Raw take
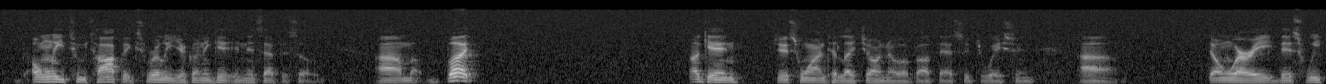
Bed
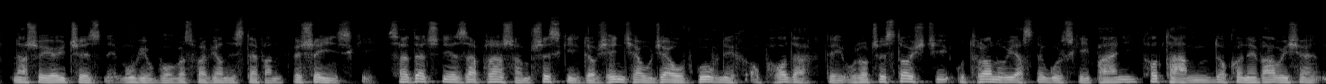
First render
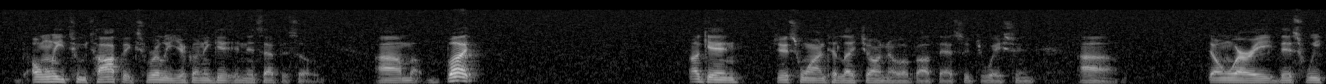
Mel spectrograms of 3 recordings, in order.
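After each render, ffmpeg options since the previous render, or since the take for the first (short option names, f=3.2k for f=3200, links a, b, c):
-af "afftdn=nr=7:nf=-44"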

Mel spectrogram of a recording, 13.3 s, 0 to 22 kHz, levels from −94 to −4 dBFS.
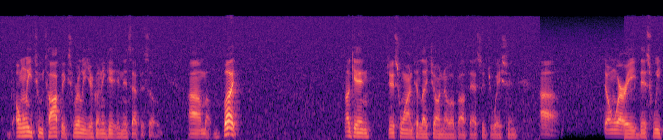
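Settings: -filter_complex "[0:a]asettb=1/sr,asplit=3[a][b][c];[a]atrim=end=2.584[d];[b]atrim=start=2.58:end=4.12,asetpts=PTS-STARTPTS,afade=t=in:d=0.004:c=qsin,afade=t=out:st=1.536:d=0.004:c=qsin,equalizer=f=74:w=2:g=-14[e];[c]atrim=start=4.116[f];[d][e]acrossfade=d=0.004:c1=hsin:c2=qsin[g];[g][f]acrossfade=d=0.004:c1=qsin:c2=hsin,asettb=1/sr,asplit=3[h][i][j];[h]atrim=end=10.804[k];[i]atrim=start=10.8:end=12.49,asetpts=PTS-STARTPTS,afade=t=in:d=0.004:c=qsin,afade=t=out:st=1.686:d=0.004:c=qsin,highpass=300,lowpass=6.4k[l];[j]atrim=start=12.486[m];[k][l]acrossfade=d=0.004:c1=hsin:c2=qsin[n];[n][m]acrossfade=d=0.004:c1=qsin:c2=hsin"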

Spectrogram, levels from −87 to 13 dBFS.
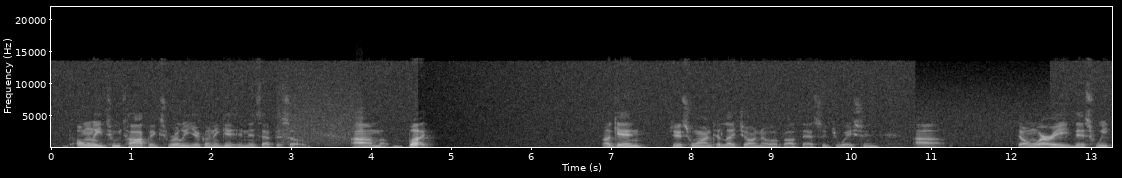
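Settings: -filter_complex "[0:a]asplit=3[a][b][c];[a]afade=t=out:st=2.81:d=0.02[d];[b]asplit=2[e][f];[f]highpass=f=720:p=1,volume=16dB,asoftclip=type=tanh:threshold=-9.5dB[g];[e][g]amix=inputs=2:normalize=0,lowpass=f=3.4k:p=1,volume=-6dB,afade=t=in:st=2.81:d=0.02,afade=t=out:st=3.89:d=0.02[h];[c]afade=t=in:st=3.89:d=0.02[i];[d][h][i]amix=inputs=3:normalize=0,asplit=2[j][k];[j]atrim=end=4.59,asetpts=PTS-STARTPTS,afade=t=out:st=4.586:d=0.004:c=hsin:silence=0.251189[l];[k]atrim=start=4.59,asetpts=PTS-STARTPTS,afade=t=in:d=2.44:silence=0.251189[m];[l][m]concat=n=2:v=0:a=1"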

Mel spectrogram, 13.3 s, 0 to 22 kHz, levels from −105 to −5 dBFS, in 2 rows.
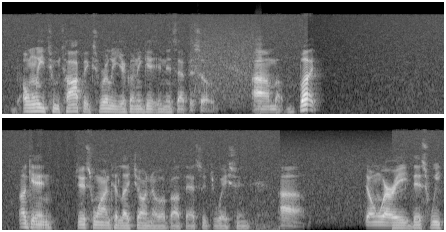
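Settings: -filter_complex "[0:a]asettb=1/sr,asplit=3[a][b][c];[a]atrim=end=7.094[d];[b]atrim=start=7.09:end=7.77,asetpts=PTS-STARTPTS,afade=t=in:d=0.004:c=qsin,afade=t=out:st=0.676:d=0.004:c=qsin,tremolo=f=74:d=0.824[e];[c]atrim=start=7.766[f];[d][e]acrossfade=d=0.004:c1=hsin:c2=qsin[g];[g][f]acrossfade=d=0.004:c1=qsin:c2=hsin,asettb=1/sr,asplit=3[h][i][j];[h]atrim=end=10.324[k];[i]atrim=start=10.32:end=10.88,asetpts=PTS-STARTPTS,afade=t=in:d=0.004:c=qsin,afade=t=out:st=0.556:d=0.004:c=qsin,lowshelf=f=220:g=7.5[l];[j]atrim=start=10.876[m];[k][l]acrossfade=d=0.004:c1=hsin:c2=qsin[n];[n][m]acrossfade=d=0.004:c1=qsin:c2=hsin"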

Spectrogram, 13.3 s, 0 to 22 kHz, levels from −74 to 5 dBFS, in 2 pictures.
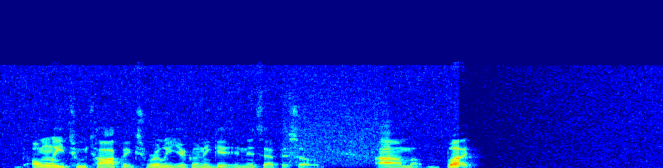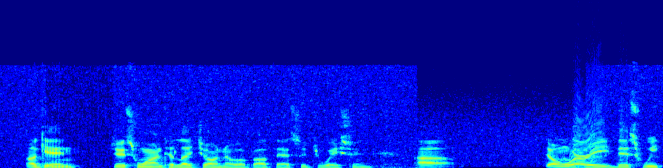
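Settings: -filter_complex "[0:a]asettb=1/sr,asplit=3[a][b][c];[a]atrim=end=12.324[d];[b]atrim=start=12.32:end=12.94,asetpts=PTS-STARTPTS,afade=t=in:d=0.004:c=qsin,afade=t=out:st=0.616:d=0.004:c=qsin,asoftclip=type=hard:threshold=-25dB[e];[c]atrim=start=12.936[f];[d][e]acrossfade=d=0.004:c1=hsin:c2=qsin[g];[g][f]acrossfade=d=0.004:c1=qsin:c2=hsin"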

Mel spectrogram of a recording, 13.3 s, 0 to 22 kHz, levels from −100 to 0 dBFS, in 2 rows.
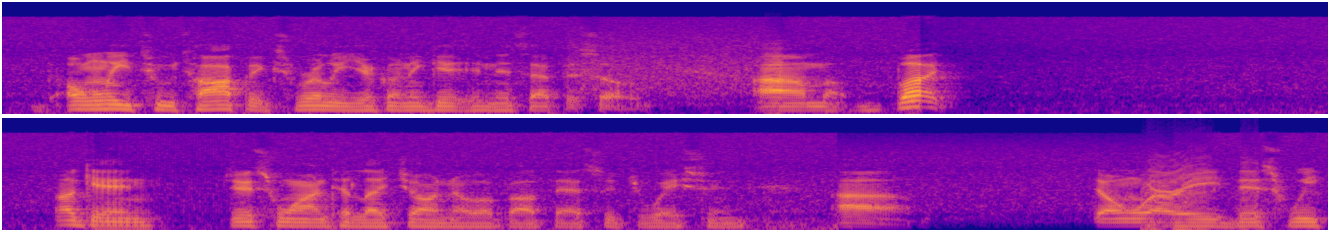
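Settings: -filter_complex "[0:a]acrossover=split=5000[a][b];[b]acompressor=threshold=-51dB:ratio=4:attack=1:release=60[c];[a][c]amix=inputs=2:normalize=0,equalizer=f=160:t=o:w=0.67:g=-5,equalizer=f=400:t=o:w=0.67:g=-7,equalizer=f=4k:t=o:w=0.67:g=-4"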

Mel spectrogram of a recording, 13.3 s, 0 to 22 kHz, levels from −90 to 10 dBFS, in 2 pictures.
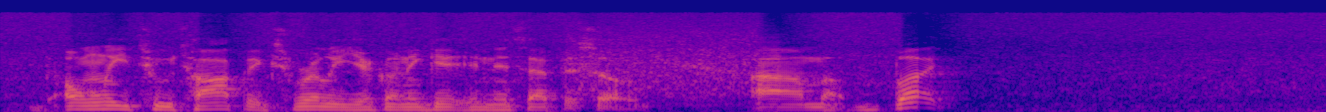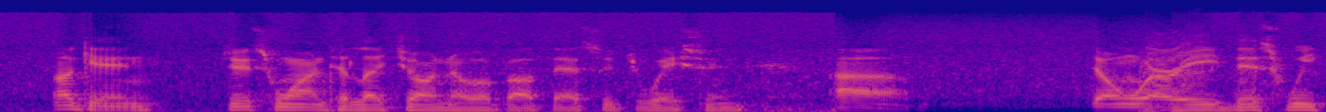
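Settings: -af "acompressor=threshold=-29dB:ratio=8"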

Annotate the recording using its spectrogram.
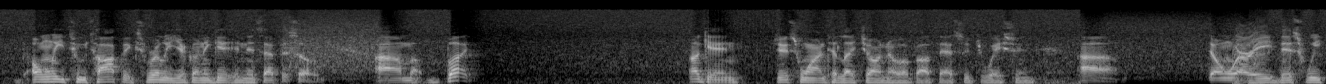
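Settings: -af "volume=12dB"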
